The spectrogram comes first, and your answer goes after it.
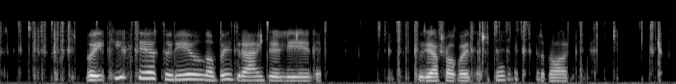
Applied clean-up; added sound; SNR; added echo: neural diffusion model UNIVERSE++.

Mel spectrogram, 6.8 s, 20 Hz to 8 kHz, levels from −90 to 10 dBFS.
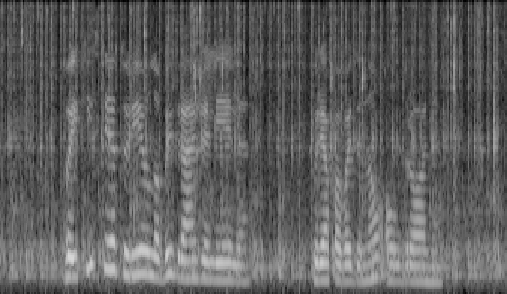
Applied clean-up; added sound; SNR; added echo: none; Rain; 10 dB; none.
